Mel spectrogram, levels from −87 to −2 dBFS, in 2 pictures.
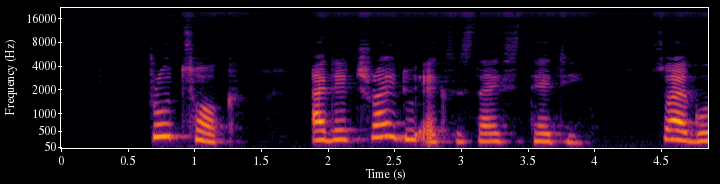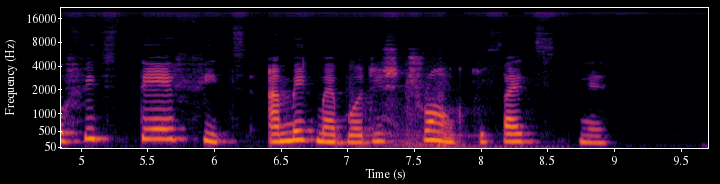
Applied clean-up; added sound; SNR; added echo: neural mask model DeepFilterNet 3.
